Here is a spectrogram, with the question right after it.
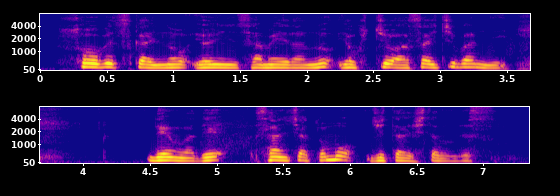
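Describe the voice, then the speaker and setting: The voice has a dark, mellow tone. It moves at a fairly slow pace with fairly even intonation. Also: man, fairly high pitch for a man. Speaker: pastor. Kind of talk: testimony.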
